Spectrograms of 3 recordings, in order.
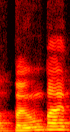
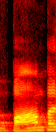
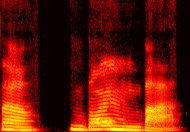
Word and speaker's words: bomba: a boomba dancer? A bomba dancer? How do you say that? So it's bomba.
